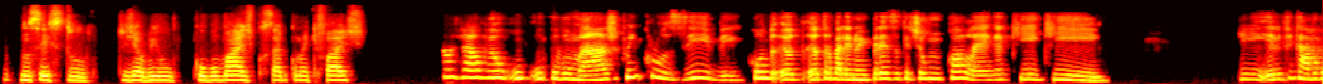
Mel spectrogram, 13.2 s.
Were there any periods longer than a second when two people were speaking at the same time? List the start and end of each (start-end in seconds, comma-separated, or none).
none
